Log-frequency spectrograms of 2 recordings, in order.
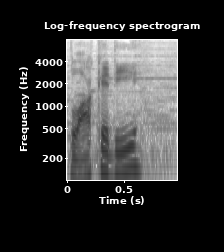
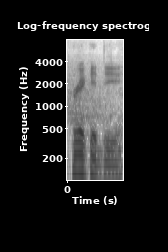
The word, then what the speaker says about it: Brickady: And then the Chupada model is called Blockady, and he's like a rectangular bird. Or Brickady, not Blockady, Brickady. I knew it rhymed. I was like, Blockady doesn't rhyme with chickadee.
